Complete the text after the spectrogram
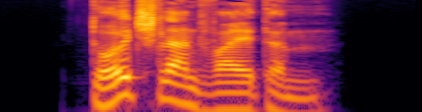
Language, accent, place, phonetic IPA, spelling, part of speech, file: German, Germany, Berlin, [ˈdɔɪ̯t͡ʃlantˌvaɪ̯təm], deutschlandweitem, adjective, De-deutschlandweitem.ogg
- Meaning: strong dative masculine/neuter singular of deutschlandweit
